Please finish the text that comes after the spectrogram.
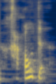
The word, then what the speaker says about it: Gouda: I don't know about you guys, but I learned the proper way to say Gouda, which is gouden.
